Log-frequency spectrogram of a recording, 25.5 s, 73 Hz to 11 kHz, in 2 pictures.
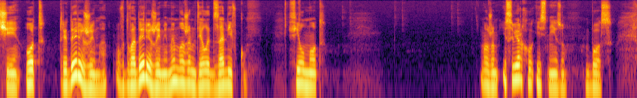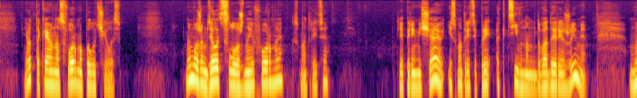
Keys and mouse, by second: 0.3-0.7 middle drag, 3.6-8.1 drag, 9.2-10.9 drag, 11.3-12.7 alt+middle drag, 13.0-13.3 ctrl+alt+middle drag, 13.6 alt+middle click, 14.0 middle drag, 14.7 alt+middle click, 15.5 middle click, 16.2-16.5 alt+middle drag, 18.9 alt+middle click, 19.6 click, 19.9 g, 22.8 click, 24.1-25.4 alt+middle drag.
